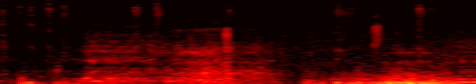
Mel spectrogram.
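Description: Quiet room tone with a few faint clicks.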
